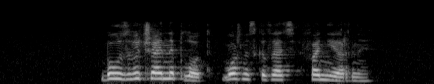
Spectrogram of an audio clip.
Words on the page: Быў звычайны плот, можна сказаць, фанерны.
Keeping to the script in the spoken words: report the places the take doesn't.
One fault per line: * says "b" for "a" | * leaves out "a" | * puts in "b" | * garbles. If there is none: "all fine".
all fine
